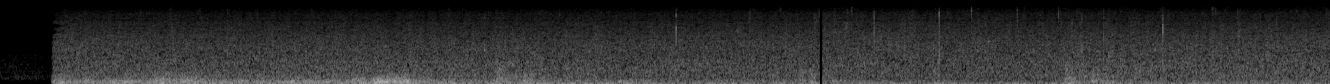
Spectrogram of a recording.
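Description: Steady heavy rain pours down on surfaces with rolling thunder rumbling through it, loudest in a low swell near the start, then a continuous close downpour with scattered drops and no voices.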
